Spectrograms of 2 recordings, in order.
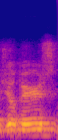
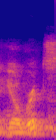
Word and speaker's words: Gilbert: way I looked up Jill Bears to know how to pronounce it because I've heard people say Gilbert's and I've heard people say other things and it's from a French dude so it's Gilbert so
